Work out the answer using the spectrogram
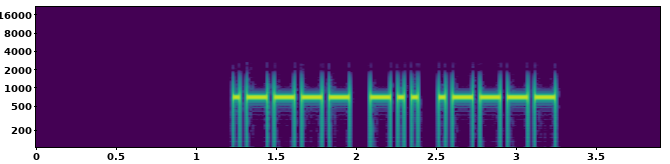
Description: Morse code, heard as a keyed tone, about 28 wpm, 700 Hz. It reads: 1D1
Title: Three Challenging Letter-Number Combinations 28wpm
